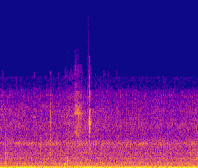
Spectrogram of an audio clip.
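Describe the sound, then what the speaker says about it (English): Steady low diesel rumble of a semi truck idling and creeping forward as it pulls under a farm grain hopper, loud and continuous with no voices. "Now I'm gonna pull the semi underneath"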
